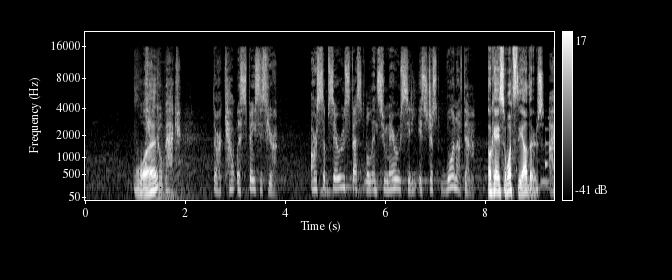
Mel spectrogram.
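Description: A young man talks animatedly, close to a microphone.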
